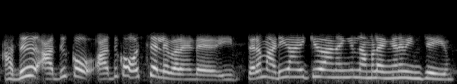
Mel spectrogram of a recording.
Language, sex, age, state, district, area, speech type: Malayalam, female, 18-30, Kerala, Kottayam, rural, conversation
